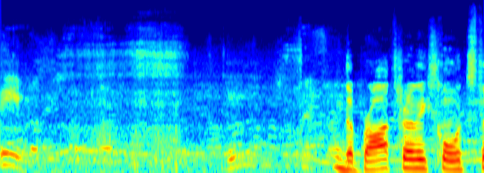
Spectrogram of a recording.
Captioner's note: people chattering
